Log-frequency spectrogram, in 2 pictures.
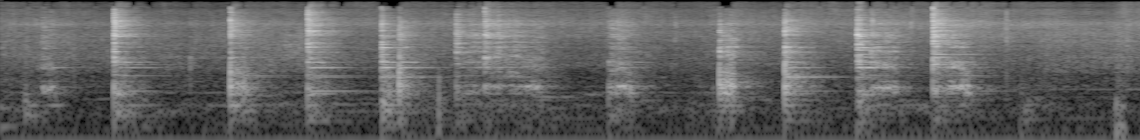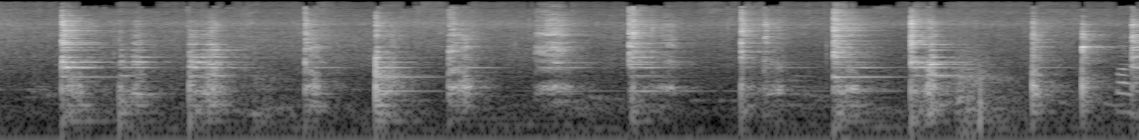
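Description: A spoon scrapes and stirs cauliflower masala curry with green chillies in a sizzling pan, repeated strokes in a steady rhythm, close and clear with no talking.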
